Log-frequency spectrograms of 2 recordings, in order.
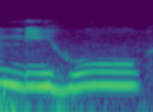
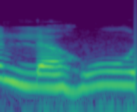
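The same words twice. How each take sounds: First: लीहू with a long ee in the first syllable, as the form that cannot be said; wrong form. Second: लहू with a short a, la-hoo, as the proper form; correct form. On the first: Teacher shows the form Arabs found hard to say, लीहू. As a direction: say लीहू, lee-hoo, as the rejected form. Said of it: "लीहू नहीं हो सकता ना". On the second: Teacher gives the form the Arabs actually use, लहू. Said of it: "तो उन्होंने क्या किया". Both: Shown as a demonstration.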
